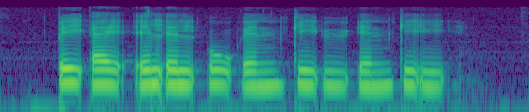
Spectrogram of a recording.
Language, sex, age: Danish, female, 25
